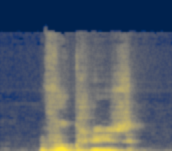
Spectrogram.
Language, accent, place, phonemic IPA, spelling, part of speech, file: French, France, Paris, /vo.klyz/, Vaucluse, proper noun, LL-Q150 (fra)-Vaucluse.wav
- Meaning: 1. Vaucluse (a department of Provence-Alpes-Côte d'Azur, France) 2. Vaucluse (a suburb of Sydney, New South Wales, Australia) 3. former name of Fontaine-de-Vaucluse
